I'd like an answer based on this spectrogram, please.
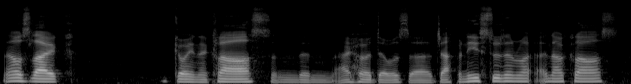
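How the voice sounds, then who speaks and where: Heard with no room sound, a young man speaks in a clean, mid-range voice at a moderate pace. As co-host of a casual podcast, he rambles through a tale, swearing often and restarting himself amid lots of fillers. Thailand is his home, and he goes to school there.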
